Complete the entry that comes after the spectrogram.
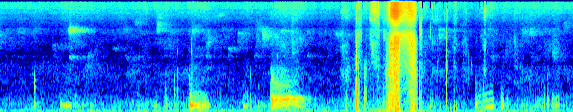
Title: Stomach noises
